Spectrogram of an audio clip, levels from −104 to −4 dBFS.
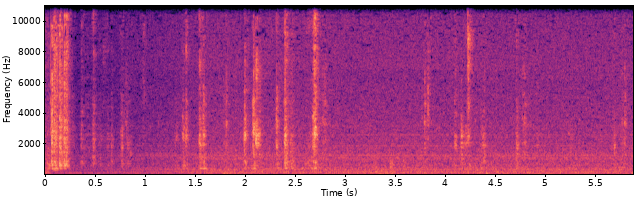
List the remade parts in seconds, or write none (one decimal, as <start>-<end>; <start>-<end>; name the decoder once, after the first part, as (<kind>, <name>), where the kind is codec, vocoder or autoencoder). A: none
